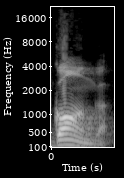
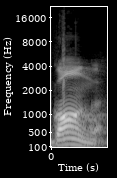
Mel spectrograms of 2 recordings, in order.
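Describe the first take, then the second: Both takes have the same delivery.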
